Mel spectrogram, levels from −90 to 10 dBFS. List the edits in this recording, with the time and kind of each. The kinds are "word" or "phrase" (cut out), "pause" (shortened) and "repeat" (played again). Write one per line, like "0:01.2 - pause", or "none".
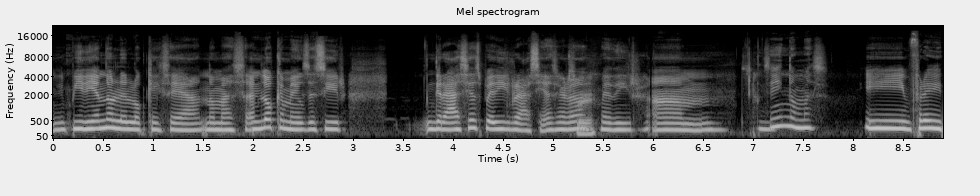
0:02.0 - word
0:02.5 - word
0:03.3 - pause
0:06.8 - pause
